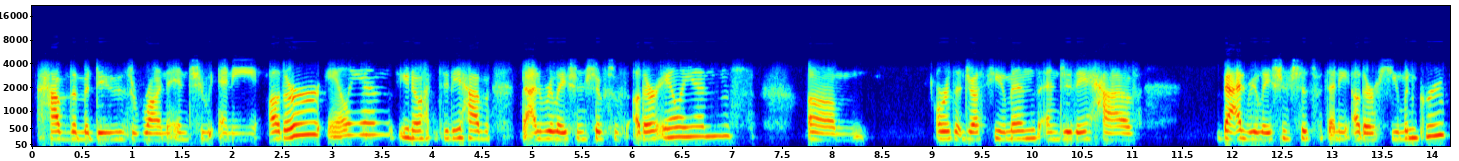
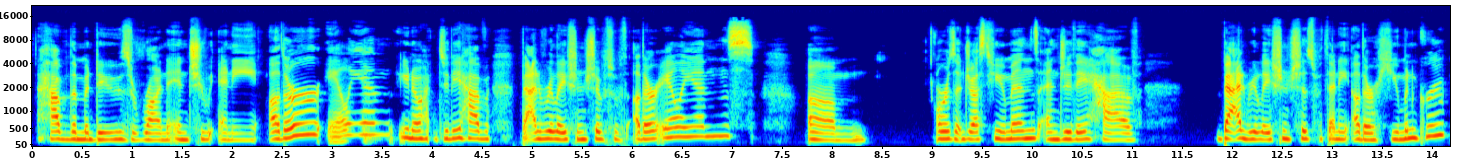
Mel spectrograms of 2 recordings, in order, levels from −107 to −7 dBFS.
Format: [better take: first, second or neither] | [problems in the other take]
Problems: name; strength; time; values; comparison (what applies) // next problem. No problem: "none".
second | phone-call audio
